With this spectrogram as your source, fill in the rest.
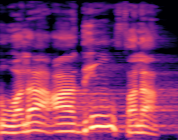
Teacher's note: تنوین کے بعد حروف اخفاء کی 15 حرفوں میں سے فا ہے تو یہاں ناک میں آواز کو چھپا کر پڑھیں گے، یہاں غنہ اور یہاں اخفاء۔ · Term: اخفاء حقیقی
